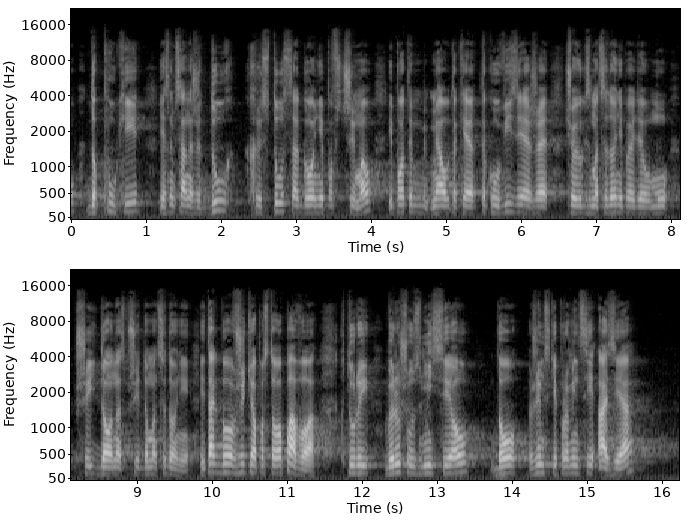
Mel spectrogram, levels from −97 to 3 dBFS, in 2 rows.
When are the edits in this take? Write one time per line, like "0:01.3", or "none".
0:09.8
